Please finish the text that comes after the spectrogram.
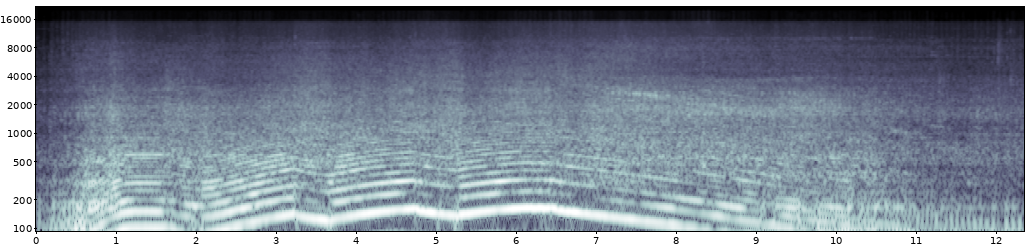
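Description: A Honda Vario 125 scooter engine revs hard at full throttle, loud and close, its pitch climbing and falling in a long sweep before holding at a steady high drone, with no talking.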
